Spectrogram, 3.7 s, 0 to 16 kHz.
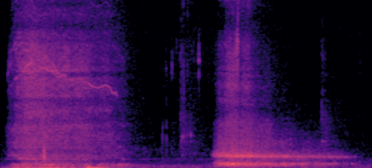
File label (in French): soupirs; Index des soupirs 31 – Hadjithomas Joreige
